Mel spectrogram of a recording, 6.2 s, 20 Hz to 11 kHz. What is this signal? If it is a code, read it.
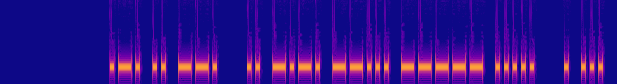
Morse code, heard as a keyed tone, about 28 wpm, 700 Hz. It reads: RIG IC705 ES
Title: K1USN SST QSO Practice 28wpm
